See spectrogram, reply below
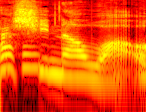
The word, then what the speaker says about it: Caxinava: Caxinava wird es ausgesprochen? – Caxinava, okay. Nicht, Portugiesisch ist es dann, ne? – Es ist sogar Hanchaquin, es ist eine indigene Sprache. Caxinava ist der Name dieses Volkes.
